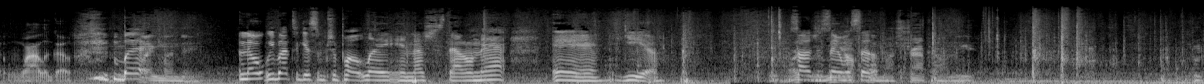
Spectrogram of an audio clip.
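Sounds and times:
car engine cabin rumble: 0.0 - 12.0.

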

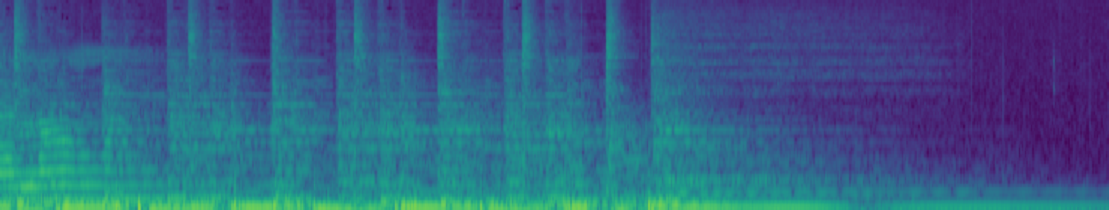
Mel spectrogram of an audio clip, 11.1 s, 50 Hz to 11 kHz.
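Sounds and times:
acoustic guitar chord ringing: 0.0 - 10.4.

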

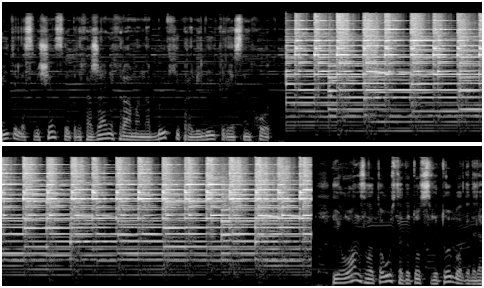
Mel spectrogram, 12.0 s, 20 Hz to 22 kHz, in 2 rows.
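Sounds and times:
church bells ringing a peal: 0.0 - 9.9.

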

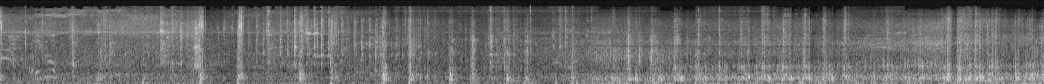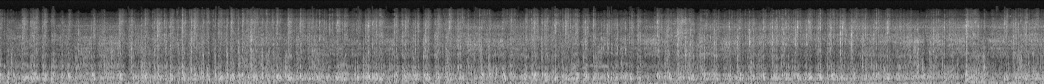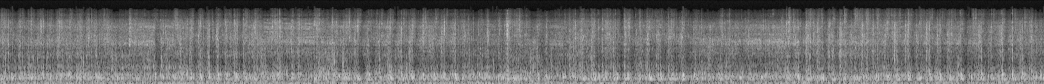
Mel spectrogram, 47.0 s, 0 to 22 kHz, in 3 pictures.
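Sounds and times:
sled wheels rumbling on steel chute: 0.0 - 46.9
wind on microphone: 5.8 - 46.9.

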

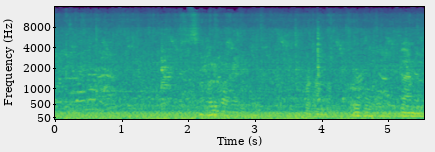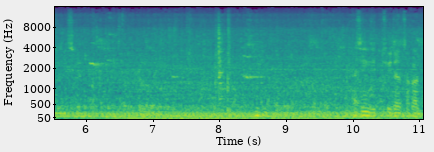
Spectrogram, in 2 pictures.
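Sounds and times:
faint voices talking: 0.0 - 11.0.

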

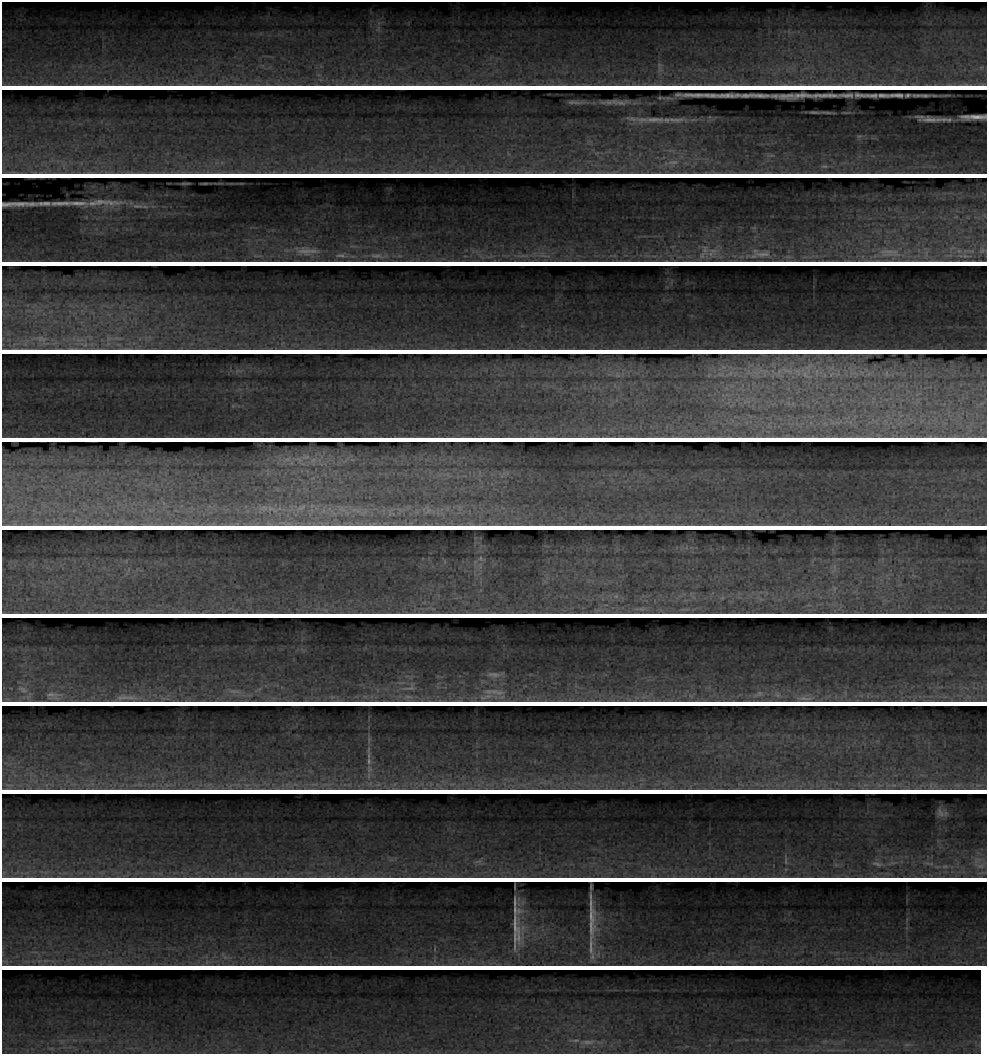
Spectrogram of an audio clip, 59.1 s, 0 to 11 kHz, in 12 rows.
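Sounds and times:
street traffic: 0.0 - 59.0
voices of passersby: 0.0 - 59.0.

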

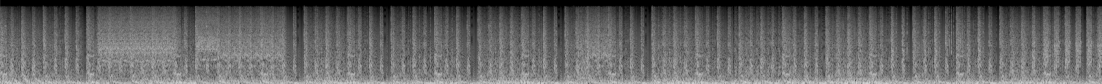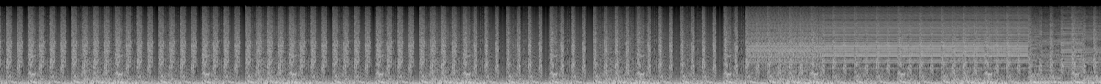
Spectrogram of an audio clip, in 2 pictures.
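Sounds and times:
distorted noise hits: 0.0 - 3.8, 4.4 - 15.9, 18.3 - 22.0
heavy bass: 0.0 - 22.0
static-like layered tone: 0.9 - 2.9, 18.4 - 22.0.

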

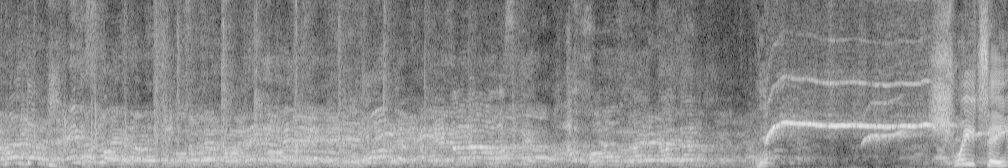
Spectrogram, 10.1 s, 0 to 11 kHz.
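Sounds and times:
spectators whistling: 7.6 - 10.0.

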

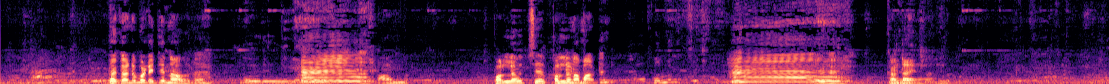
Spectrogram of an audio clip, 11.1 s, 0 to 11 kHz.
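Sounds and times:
cow mooing: 3.0 - 3.8, 7.3 - 8.6.

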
